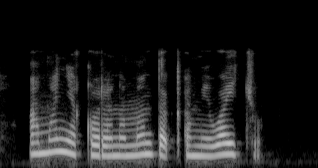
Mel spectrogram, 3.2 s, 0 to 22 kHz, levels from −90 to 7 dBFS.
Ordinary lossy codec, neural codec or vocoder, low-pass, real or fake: Opus, 32 kbps; none; 7.2 kHz; real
